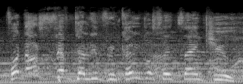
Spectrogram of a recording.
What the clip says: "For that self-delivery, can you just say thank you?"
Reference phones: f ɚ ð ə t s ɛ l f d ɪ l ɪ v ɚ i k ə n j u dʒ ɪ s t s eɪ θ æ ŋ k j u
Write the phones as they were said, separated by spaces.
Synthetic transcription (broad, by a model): f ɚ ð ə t s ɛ f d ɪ l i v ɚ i k ə n j u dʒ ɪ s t s eɪ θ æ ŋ k j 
